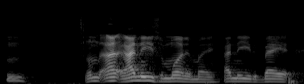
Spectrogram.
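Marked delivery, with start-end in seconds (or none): none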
